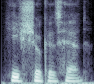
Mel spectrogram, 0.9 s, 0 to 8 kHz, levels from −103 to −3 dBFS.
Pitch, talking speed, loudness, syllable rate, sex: 110 Hz, 255 wpm, -15 LUFS, 4.9 syllables/s, male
